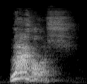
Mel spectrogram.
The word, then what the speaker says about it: Lagos: Lahosh. Lahosh, that's the correct pronunciation.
